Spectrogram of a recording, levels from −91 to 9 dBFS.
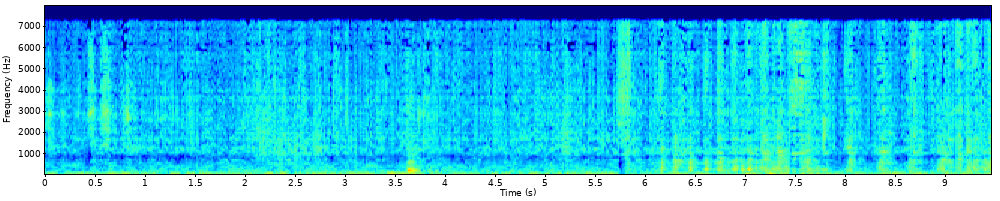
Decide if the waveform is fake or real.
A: fake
